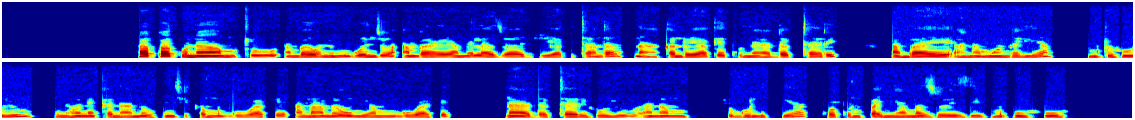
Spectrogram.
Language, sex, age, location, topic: Swahili, female, 36-49, Nakuru, health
